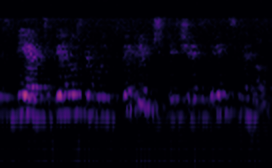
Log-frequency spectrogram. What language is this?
Russian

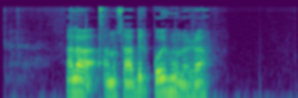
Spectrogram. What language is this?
Shina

